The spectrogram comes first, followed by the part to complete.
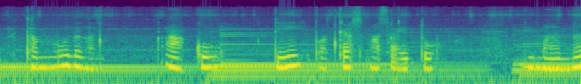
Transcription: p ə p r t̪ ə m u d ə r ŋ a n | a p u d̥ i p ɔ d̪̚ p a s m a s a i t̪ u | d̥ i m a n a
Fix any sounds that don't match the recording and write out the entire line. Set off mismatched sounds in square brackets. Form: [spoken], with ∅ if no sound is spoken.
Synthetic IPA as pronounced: [b] ə [∅] r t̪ ə m u d ə [∅] ŋ a n | a [k] u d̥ i p ɔ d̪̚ [k] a s m a s a i t̪ u | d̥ i m a n a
